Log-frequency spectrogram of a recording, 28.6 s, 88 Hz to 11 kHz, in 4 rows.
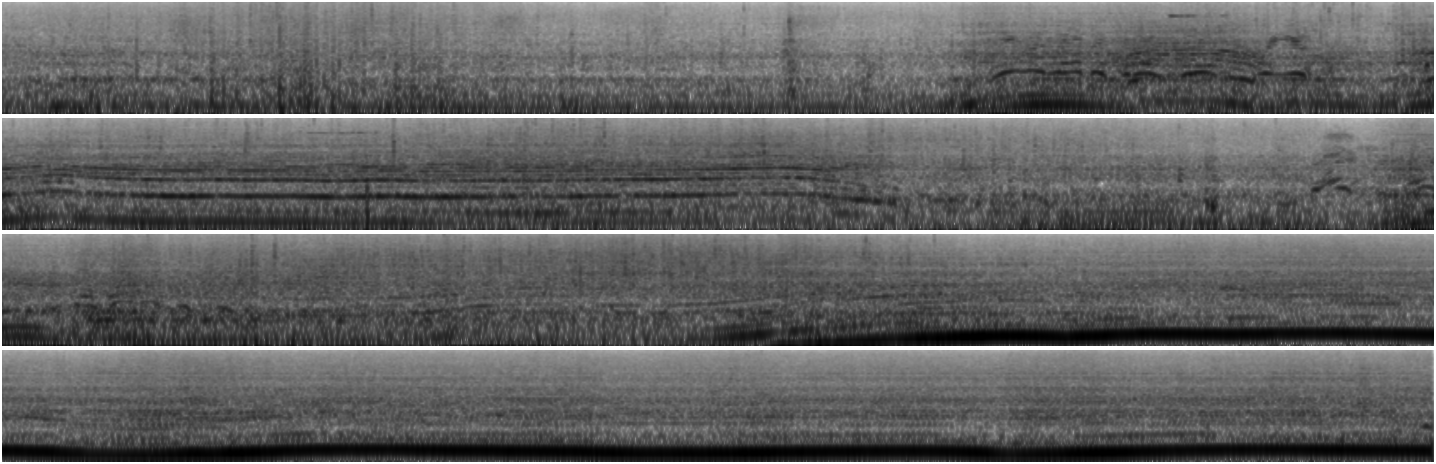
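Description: Lada 4x4 Urban's 1.7-litre four-cylinder engine revving hard under load as it climbs a muddy slope with wheels spinning, its centre differential unlocked and tyres at a high 2.2 bar. The engine note rises and falls with the throttle. In the last third it climbs to a high, strong note that wavers up and down.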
